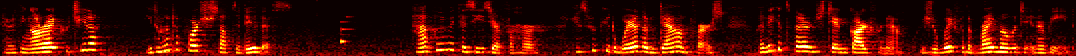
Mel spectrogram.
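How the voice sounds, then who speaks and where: A woman's voice: mid-range voice, expressive, quick pace, fairly bright tone, slight background noise. A woman streaming a game, giving blunt casual reactions and reading dialogue aloud in an informal way.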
